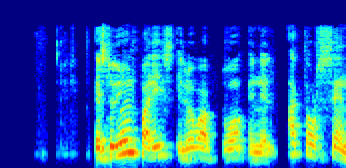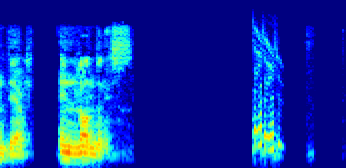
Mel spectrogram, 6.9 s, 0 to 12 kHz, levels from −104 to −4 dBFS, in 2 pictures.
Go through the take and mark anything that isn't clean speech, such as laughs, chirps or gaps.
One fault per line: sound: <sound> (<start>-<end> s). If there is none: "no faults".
sound: chirp (6.0-6.3 s)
